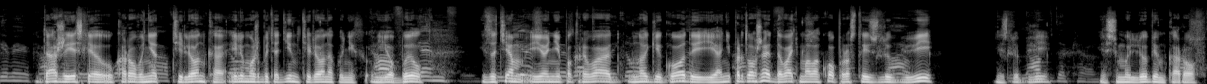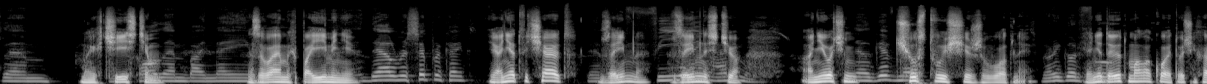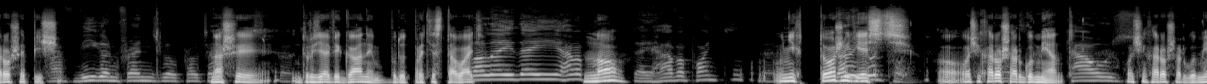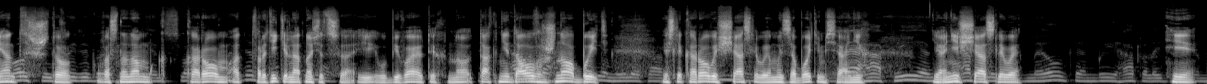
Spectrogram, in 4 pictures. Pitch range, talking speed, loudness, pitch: 110-155 Hz, 130 wpm, -14 LUFS, 125 Hz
